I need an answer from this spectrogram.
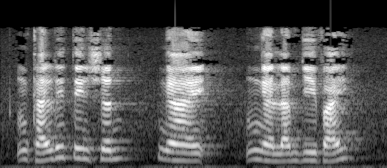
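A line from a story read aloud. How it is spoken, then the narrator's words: Scream. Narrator (Vietnamese): tiếng thét của Đình Đình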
